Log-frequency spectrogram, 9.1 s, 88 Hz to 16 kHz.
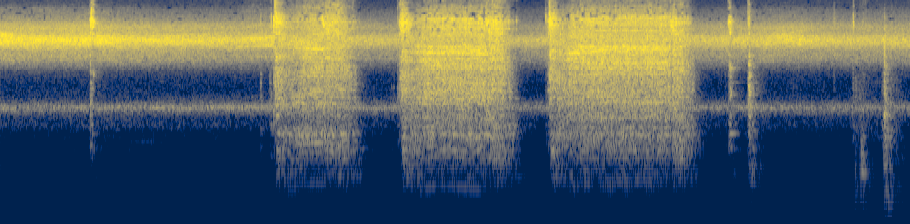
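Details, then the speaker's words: Woods 6180 zero-turn mower, 18 hp Briggs & Stratton Vanguard, throttle on slow, old battery on charger: short bursts of high free-spinning starter whir with no cranking; the starter spins but does not engage the flywheel. Owner suspects a weak battery and was told the starter is going bad. "Don't think my battery's got enough juice to crank her over. She's spinning the starter, but the starter's not engaging."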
